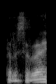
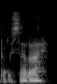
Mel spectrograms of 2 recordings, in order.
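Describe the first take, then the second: First: It is said in a soft, gentle tone. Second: It is said in a flat, level tone. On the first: I trust you and respect your decision. "Kalau nadanya lembut gitu ya" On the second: I can't be bothered to discuss it. "Kalau pakai nada datar"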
